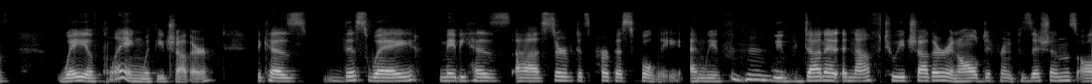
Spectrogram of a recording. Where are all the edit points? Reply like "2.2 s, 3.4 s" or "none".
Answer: 4.3 s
